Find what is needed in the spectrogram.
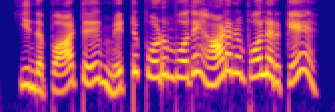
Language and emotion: Tamil, happy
